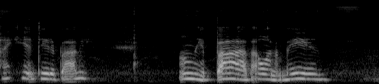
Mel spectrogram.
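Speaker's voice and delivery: high fake Southern accent. Imitating what the girlfriends say after a breakup, in a southern accent. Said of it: "why they have to have a Southern accent".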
